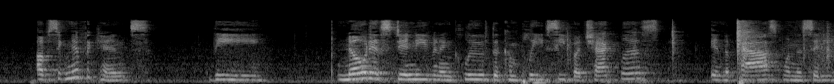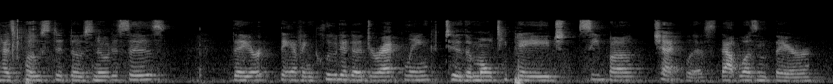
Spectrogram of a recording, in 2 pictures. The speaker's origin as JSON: {"language": "English", "town": "Black Diamond", "region": "Washington", "country": "United States", "tie": "born or raised there", "said": "I'm from Bellevue, and I grew up on Roberts Drive in Black Diamond."}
